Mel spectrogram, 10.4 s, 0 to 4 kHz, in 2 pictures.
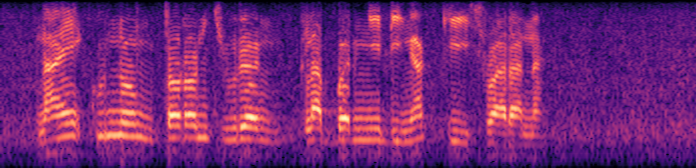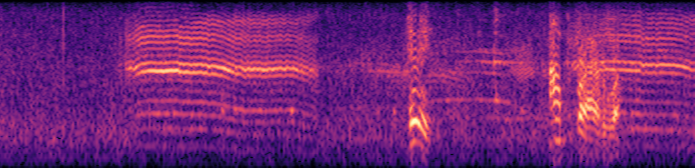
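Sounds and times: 
faint hiss: 0:00.0 - 0:10.4
speech: 0:00.2 - 0:04.2, 0:08.3 - 0:08.6, 0:09.4 - 0:10.0
goat bleating: 0:06.1 - 0:10.4.

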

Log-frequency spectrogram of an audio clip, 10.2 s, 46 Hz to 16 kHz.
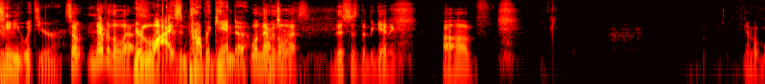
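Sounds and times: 
speech: 0:00.0 - 0:06.9, 0:09.9 - 0:10.1
person sniffling: 0:05.2 - 0:05.6, 0:06.6 - 0:07.0.

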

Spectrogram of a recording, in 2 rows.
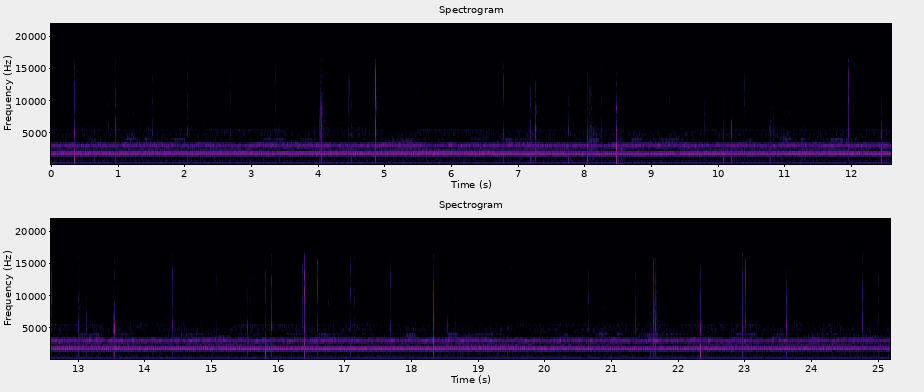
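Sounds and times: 
campfire crackling on an autumn evening in the Midwest: 0:00.0 - 0:25.1
chorus of crickets: 0:00.0 - 0:25.1.

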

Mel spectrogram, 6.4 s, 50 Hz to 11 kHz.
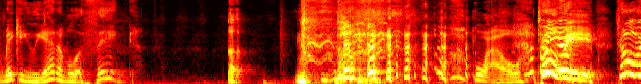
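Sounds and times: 
speech: 0:00.0 - 0:01.4, 0:02.3 - 0:06.4
loud drawn-out burp: 0:02.3 - 0:02.6
laughter: 0:03.0 - 0:06.0.

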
